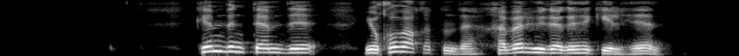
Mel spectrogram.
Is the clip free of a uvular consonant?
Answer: no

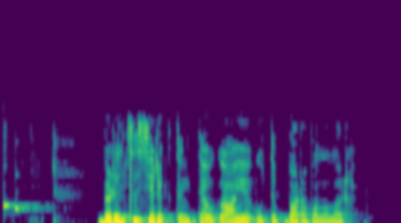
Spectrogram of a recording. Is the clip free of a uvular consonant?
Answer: yes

